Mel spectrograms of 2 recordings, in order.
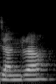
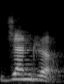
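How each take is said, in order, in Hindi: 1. शब्द के अंत में एक अतिरिक्त स्वर जुड़ा है। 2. शब्द के अंत में कोई अतिरिक्त स्वर नहीं जुड़ा है। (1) "हम इसे पढ़ते हैं जनरा" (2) "मेन प्रोनाउंसिएशन है इसका जनर"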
